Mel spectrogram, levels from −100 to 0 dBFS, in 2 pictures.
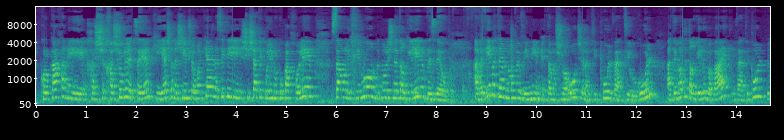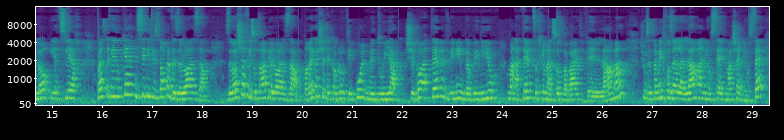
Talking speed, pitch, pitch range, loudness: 165 wpm, 245 Hz, 220-285 Hz, -18 LUFS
